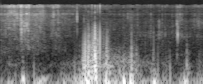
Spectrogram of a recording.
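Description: Grass and dry leaves rustle as a mushroom is pulled from the ground.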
